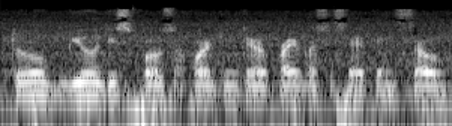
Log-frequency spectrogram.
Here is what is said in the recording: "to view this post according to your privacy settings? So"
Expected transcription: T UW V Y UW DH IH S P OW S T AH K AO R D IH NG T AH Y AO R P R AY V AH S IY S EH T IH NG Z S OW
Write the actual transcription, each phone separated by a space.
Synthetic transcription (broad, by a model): T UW B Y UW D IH S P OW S AH K AO R D IH NG T AH Y AO R P R AY V AH S IY S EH T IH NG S OW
